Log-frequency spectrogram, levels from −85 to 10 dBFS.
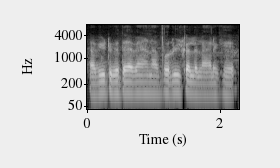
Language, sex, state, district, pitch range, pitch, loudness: Tamil, male, Tamil Nadu, Kanyakumari, 105-120 Hz, 115 Hz, -18 LUFS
